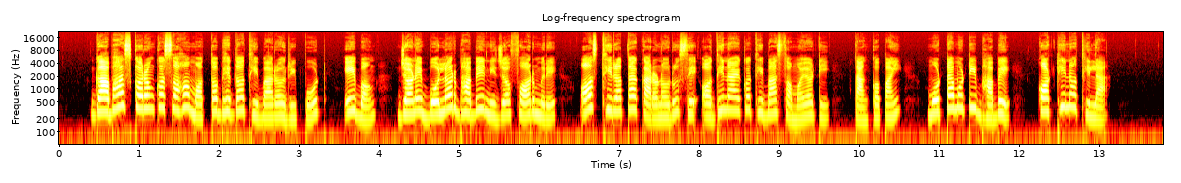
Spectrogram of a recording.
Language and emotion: Odia, neutral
